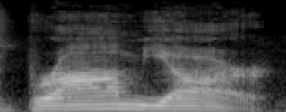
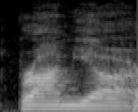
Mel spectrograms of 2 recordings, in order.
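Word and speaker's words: Bron-Yr-Aur: called I believe it I believe the pronunciation is Brahmar. Brahmar I believe I believe is the pronunciation, but something like that.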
